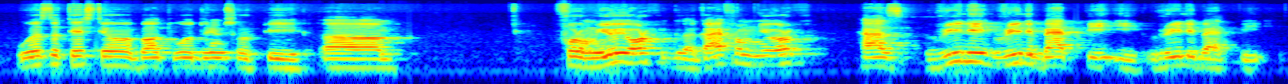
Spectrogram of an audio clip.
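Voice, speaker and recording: A man with a non-native accent at a fairly slow pace, with ordinary pitch variation. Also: medium pitch for a man. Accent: non-native English speaker. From Bulgaria. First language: Bulgarian. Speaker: self-help video blogger. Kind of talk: casual vlog monologue. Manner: halting.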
